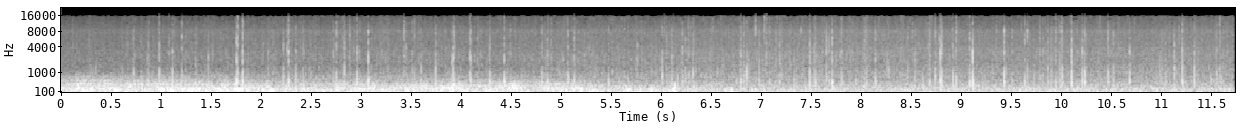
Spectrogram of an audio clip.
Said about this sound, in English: I woke up to a thunderstorm this morning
